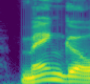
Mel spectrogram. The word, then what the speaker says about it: mango: Mango also has the hard G.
